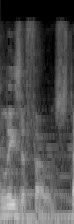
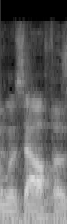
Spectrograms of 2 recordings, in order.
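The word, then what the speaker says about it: Lizalfos: How do you guys pronounce this? I always said Lysophos. That's how I've always pronounced it. – Oh, Lysalfos. – Lysalfos. Yeah, okay. Yeah, and I think I've adopted that eventually.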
